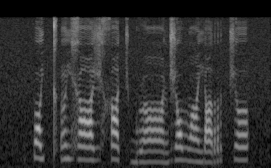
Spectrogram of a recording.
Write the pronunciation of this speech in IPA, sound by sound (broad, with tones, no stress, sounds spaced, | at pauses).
p ɒ˥ j kʼ ə̃˥ j ɣ ɑː˦ ʒ x ɑ˥ t͡ʃ b ɹ ɑ̃ː˩ d͡ʒ ɒ˦ β ɑ̃˨ j ɑ˩ r t͡ʃ ʌ˥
